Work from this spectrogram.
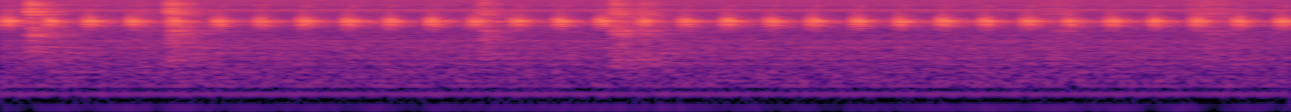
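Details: Male 'Rio Guarumo' strawberry poison-dart frog, kept, chirping clearly in a fast even series of high buzzy notes, nearly four per second, with two faint soft knocks and a steady low hum.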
